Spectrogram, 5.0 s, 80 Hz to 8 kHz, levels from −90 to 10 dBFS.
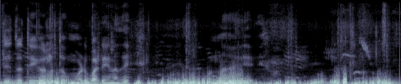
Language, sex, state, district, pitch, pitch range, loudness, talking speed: Telugu, male, Andhra Pradesh, Sri Satya Sai, 105 Hz, 105-110 Hz, -18 LUFS, 60 wpm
